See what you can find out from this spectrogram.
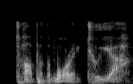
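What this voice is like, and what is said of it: Sean Connery Scottish accent attempting Irish. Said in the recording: “it's like Sean Connery ... That's still Scottish.”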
